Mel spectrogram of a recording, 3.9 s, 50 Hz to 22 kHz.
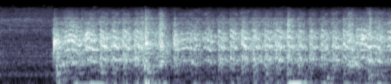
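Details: Factory Five 35 Hot Rod Truck V8, first start attempt after sitting dry for a long while; the starter cranks steadily for a few seconds with a few uneven puffs, but it never catches. Fuel pressure is in the high 50s.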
